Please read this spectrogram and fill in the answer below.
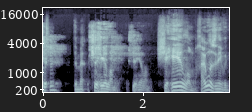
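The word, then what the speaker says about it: Chehalem: me straight it's it's chaam how do you pronounce it the shahalam shahalam shahalam I wasn't even close the shahalam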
